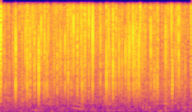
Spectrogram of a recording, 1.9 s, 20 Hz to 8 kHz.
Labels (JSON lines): {"label": "biophony, cascading saw", "recorder": "SoundTrap 600 or HydroMoth"}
